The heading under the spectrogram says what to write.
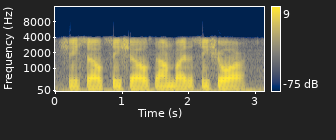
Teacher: only the buzz is kept at a constant pitch and therefore we get a monotone effect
